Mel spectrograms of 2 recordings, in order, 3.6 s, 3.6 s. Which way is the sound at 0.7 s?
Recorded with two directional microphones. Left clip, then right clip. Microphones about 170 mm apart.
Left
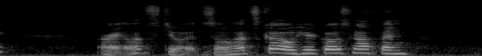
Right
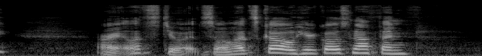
65° right (ahead or behind).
